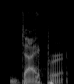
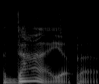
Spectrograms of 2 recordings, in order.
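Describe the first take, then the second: First: Said in the usual way. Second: "diaper" with a drawn-out, emphasized first syllable; old-fashioned emphasis. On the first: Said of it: "Diaper said it now". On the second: Shown as a demonstration. Showing how back then they said it, "diaper" emphasized on DI. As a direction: lean hard on the start of "diaper". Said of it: "they would emphasize the diaper".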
